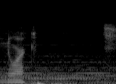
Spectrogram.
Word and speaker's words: Gnorc: Why don't Americans pronounce the G in nasty gnorc? Because the G is silent.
